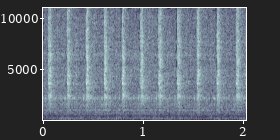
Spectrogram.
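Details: Packard engine idling steadily with a sharp, light tick about five times a second, even and unchanging; valvetrain ticking, possibly a lifter.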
